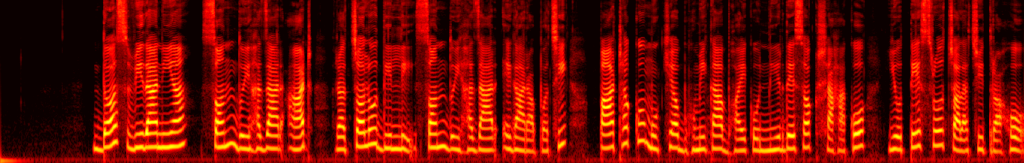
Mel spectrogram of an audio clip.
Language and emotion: Nepali, neutral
